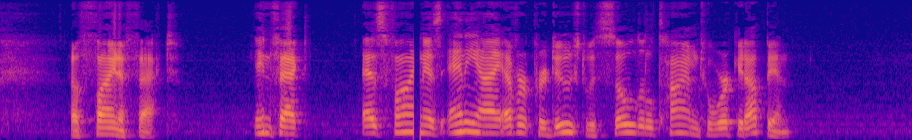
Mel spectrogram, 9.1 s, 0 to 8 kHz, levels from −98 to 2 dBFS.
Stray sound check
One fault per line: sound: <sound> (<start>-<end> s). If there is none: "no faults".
sound: dropout (4.1-4.2 s)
